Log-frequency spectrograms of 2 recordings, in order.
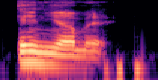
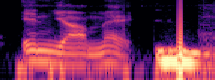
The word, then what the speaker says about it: Nyame: I can't pronounce it. You talking about me? Yes, sir. Nyame. Nyame.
